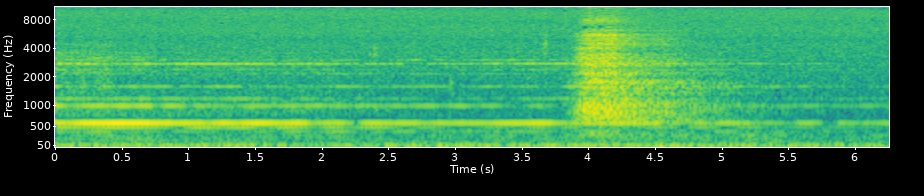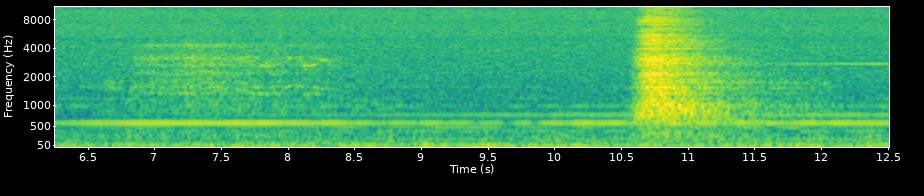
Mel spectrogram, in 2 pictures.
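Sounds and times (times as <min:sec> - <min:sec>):
steady low hum: 0:00.0 - 0:12.4
deep belly inhales and audible exhales in a guided breathing exercise: 0:03.8 - 0:05.7, 0:06.6 - 0:08.7, 0:10.6 - 0:12.4.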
